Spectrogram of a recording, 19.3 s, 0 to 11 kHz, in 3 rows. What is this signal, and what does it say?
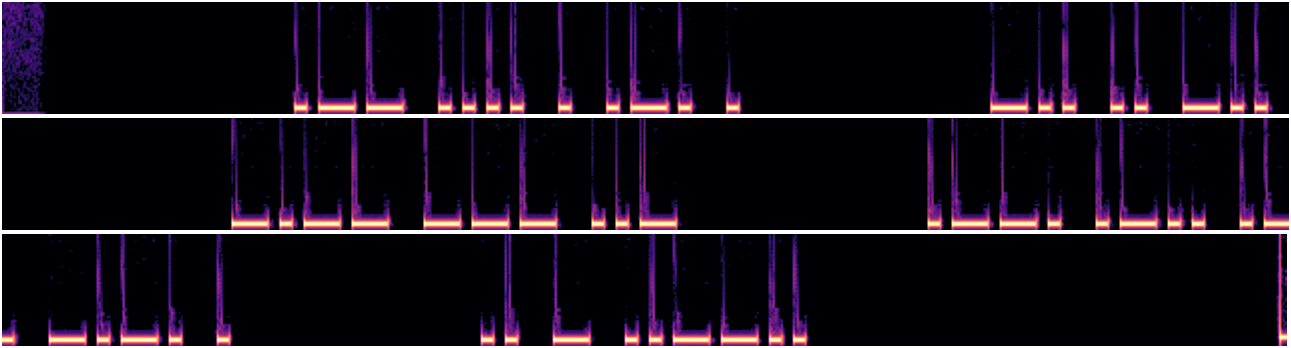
Morse code, heard as a keyed tone, about 20 wpm, 700 Hz. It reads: WHERE DID YOU PLACE IT?
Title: 3x Word-Spacing - Sentences from Top 200 Words - 20wpm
